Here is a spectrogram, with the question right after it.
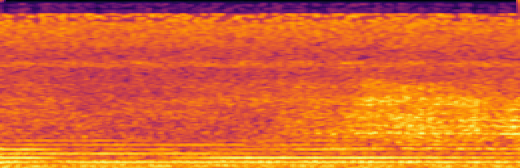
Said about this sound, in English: I'd actually rather hear this fucking drone than that.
